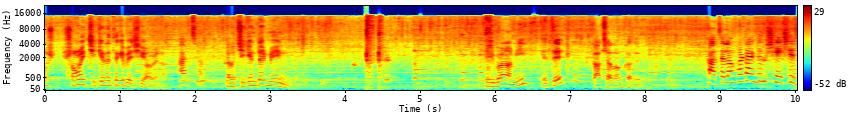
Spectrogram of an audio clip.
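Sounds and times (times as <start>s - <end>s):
curry sizzling: 0.0s - 10.0s.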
